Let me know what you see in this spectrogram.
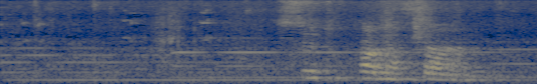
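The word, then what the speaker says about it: Soutphommasane: It's pronounced it's Suftoman. I've got it here. Let's for YouTube people. Sutpamasan. Dr. Tim Sutpamasan.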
